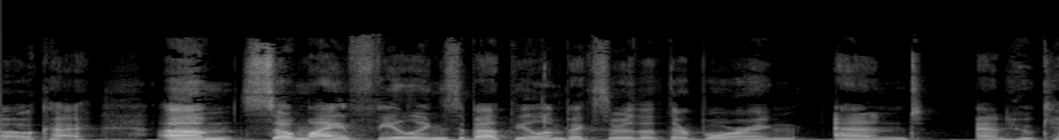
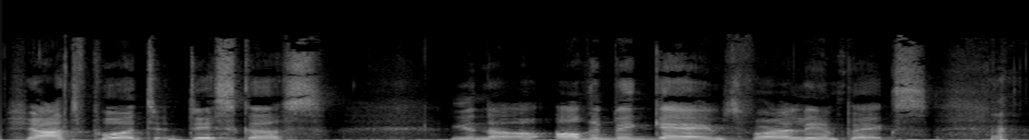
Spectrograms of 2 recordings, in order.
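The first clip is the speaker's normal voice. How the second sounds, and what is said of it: Put-on Austrian-sounding accent. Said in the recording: “I don't know what accent that was, but probably Austrian.”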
